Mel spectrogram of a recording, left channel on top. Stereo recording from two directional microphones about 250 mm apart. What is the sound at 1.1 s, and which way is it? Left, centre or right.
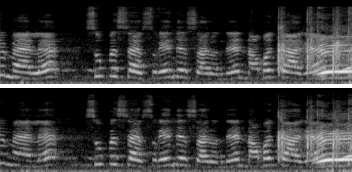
Speech, centre.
